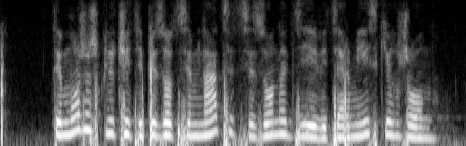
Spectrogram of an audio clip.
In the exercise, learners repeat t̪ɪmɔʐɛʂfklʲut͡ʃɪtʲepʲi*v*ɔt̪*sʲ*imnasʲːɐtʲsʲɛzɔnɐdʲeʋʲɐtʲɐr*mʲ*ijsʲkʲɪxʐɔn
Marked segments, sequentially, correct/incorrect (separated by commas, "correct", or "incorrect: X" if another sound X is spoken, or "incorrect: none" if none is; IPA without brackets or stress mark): incorrect: z, correct, correct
